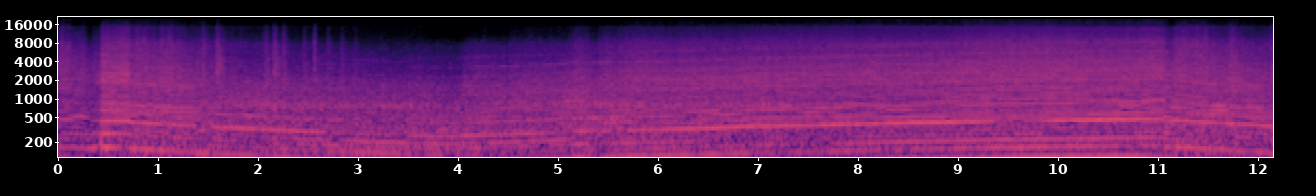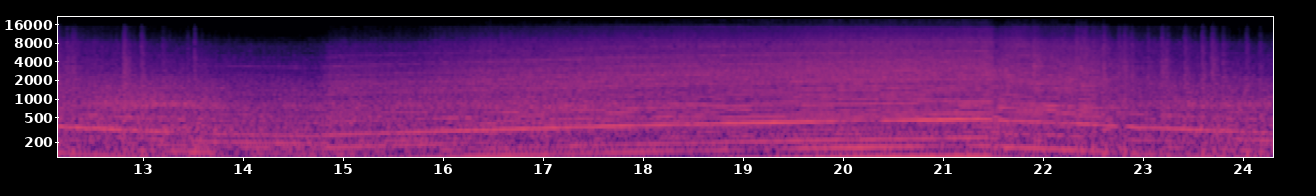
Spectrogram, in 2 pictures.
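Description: A late model race car engine in iRacing at Martinsville, revving loud and close as it climbs and drops through the gears in repeated smooth sweeps, alone with no voices.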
